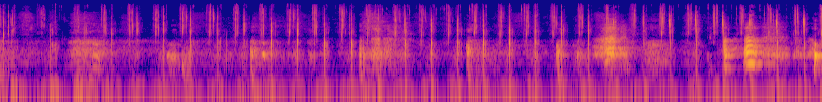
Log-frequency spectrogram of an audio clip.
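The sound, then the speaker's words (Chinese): Someone chews spicy gluten strips, giving many faint, crunchy bites and tearing snaps in an irregular rhythm, with a few louder crunches near the end. “我在吃辣条，老公，没事。哎呀，就是辣条太辣了。”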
